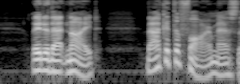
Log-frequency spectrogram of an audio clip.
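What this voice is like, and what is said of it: Usual voice. Nothing is said of it.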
